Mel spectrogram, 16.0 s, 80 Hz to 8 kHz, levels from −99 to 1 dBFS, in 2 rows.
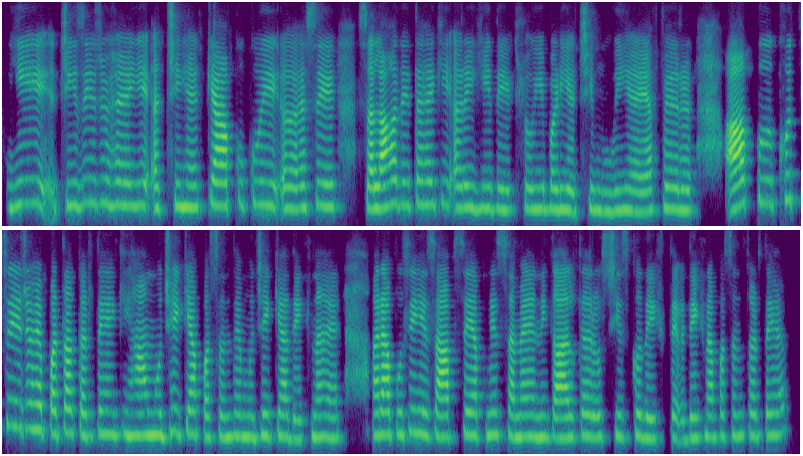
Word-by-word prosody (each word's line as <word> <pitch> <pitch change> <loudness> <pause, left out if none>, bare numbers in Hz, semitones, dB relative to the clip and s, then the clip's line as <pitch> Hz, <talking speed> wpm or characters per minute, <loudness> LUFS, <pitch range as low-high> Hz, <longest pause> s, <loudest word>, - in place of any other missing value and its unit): ये 290 -2 -3
चीज़ें 275 +2 -5
जो 295 0 -6
है 275 0 0
ये 270 0 -1
अच्छी 245 +2 -2
हैं 255 -1 +1
क्या 275 0 +6
आपको 270 +1 +2
कोई 280 -1 -4
अ, - - -4 0.2
ऐसे 260 +1 -2 0.3
सलाह 245 +3 +6
देता 280 0 -4
है 280 0 -1
कि, 280 0 -10
अरे! 250 0 -1
ये 245 0 -4
देख 230 +1 -6
लो 235 - -3
ये 235 0 -2
बड़ी 235 0 0
अच्छी 215 +2 -7
मूवी 220 0 -4
है, 220 -2 0
या 220 - +2
फिर 235 -2 -1 0.4
आप 280 +6 +9 0.3
ख़ुद 335 0 -4
से 360 -2 +1
जो 325 0 -1
है 315 - +5
पता 275 +1 +4
करते 260 -1 -3
हैं 265 -1 -2
कि, 260 0 -6
हाँ, 255 0 +2
मुझे 260 +2 -1
क्या 265 0 +1
पसंद 240 0 -3
है, 245 - -3
मुझे 240 +1 -2
क्या 245 0 -1
देखना 220 +2 -3
है 230 -1 -3 0.3
और 255 - +5
आप 265 0 +6
उसी 275 +1 -2
हिसाब 245 -2 +5
से 265 -1 +1
अपने 255 +1 -2
समय 245 -2 0
निकाल 230 -1 +4
कर 250 -1 0
उस 235 0 -7
चीज़ 245 -2 -8
को 255 - -2
देखते 230 -1 -3
देखना 230 +2 -2
पसंद 250 0 -6
करते 250 0 -4
हैं? 260 +3 -4
250 Hz, 235 wpm, -23 LUFS, 235-270 Hz, 0.4 s, आप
